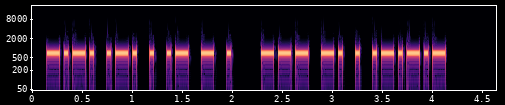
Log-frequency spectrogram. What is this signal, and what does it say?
Morse code, heard as a keyed tone, about 28 wpm, 700 Hz. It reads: CREATE ONE.
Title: Sentences from Top 1000 Words - Review Part 3 - 28wpm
